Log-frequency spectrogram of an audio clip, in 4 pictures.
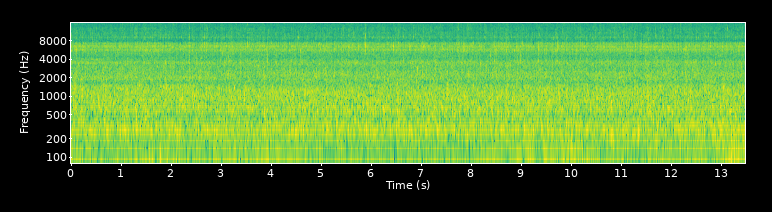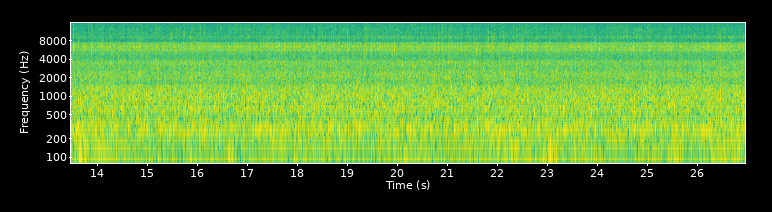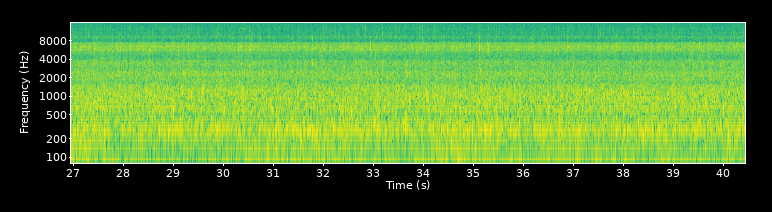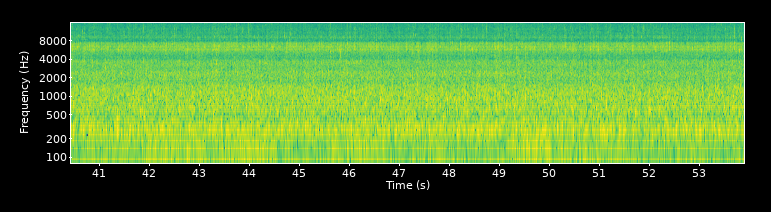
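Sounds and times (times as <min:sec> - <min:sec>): stream babbling over rocks: 0:00.0 - 0:53.9.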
